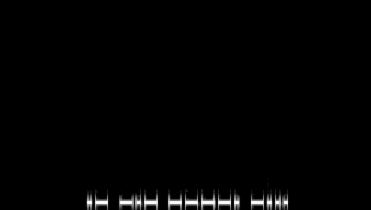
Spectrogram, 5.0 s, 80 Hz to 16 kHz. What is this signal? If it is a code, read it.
Morse code, heard as a keyed tone, about 22 wpm, 700 Hz. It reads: AK9B
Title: USA Call Signs - 4 Characters - 4x Character Spacing - 22wpm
